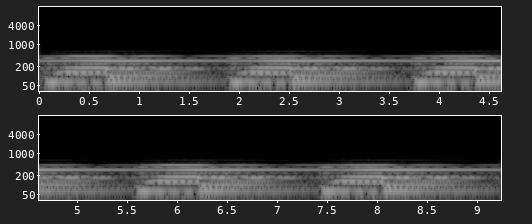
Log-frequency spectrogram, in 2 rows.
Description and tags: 04 Loop Elc
dramatic, dynamic, pathos, improvised, quantized, filter, sad, soundtrack, trailer, effect, reverb, cinematic, fx, sountracks, slow, new, movie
